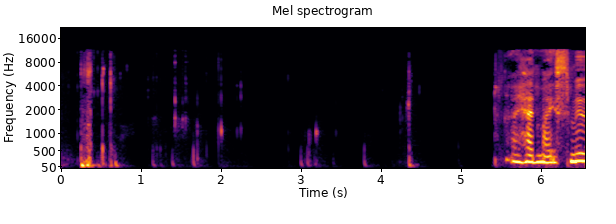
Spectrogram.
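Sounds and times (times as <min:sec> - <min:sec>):
person sipping tea: 0:00.0 - 0:03.5
gulps and swallows: 0:00.0 - 0:04.5
speech: 0:05.6 - 0:06.5.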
